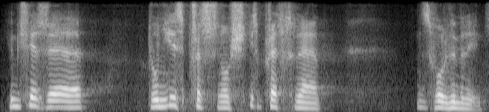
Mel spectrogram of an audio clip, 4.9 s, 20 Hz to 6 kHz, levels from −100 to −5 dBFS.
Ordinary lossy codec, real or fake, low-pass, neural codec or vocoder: AAC, 48 kbps; fake; 5.4 kHz; codec, 16 kHz in and 24 kHz out, 0.6 kbps, FocalCodec, streaming, 4096 codes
